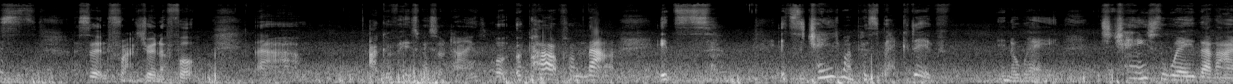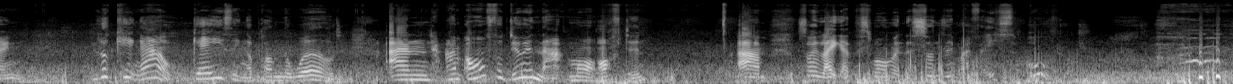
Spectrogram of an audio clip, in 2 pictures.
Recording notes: while walking the North-East coast and taking you along with her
